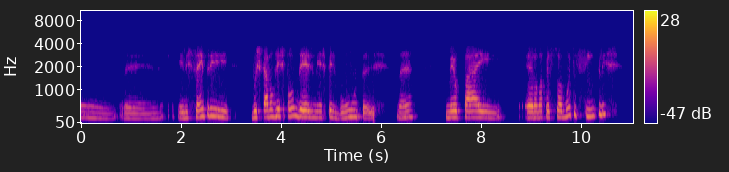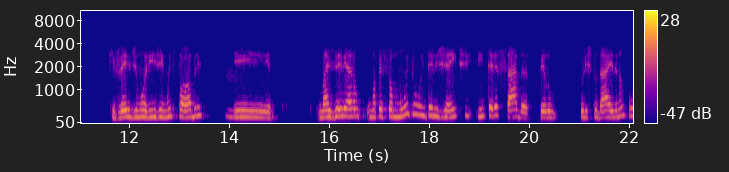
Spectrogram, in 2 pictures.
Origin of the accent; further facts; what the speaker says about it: Rio de Janeiro, Brazil; Eu vivo no Brasil, sou brasileira, né? Sou carioca, nascida no Rio de Janeiro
